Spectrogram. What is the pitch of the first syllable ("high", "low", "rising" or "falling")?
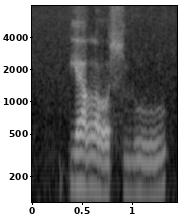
high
